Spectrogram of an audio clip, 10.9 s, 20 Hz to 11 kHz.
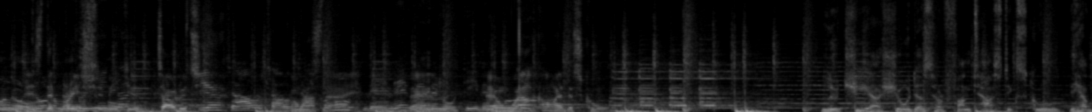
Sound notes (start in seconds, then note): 3.3 speaking Italian; 6.3 mellow funky music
